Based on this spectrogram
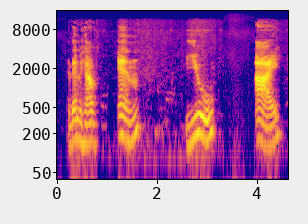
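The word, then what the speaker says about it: nuit: n u i t so whenever we have u i in a letter in french we normally pronounce it like we that is w i we so when we say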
